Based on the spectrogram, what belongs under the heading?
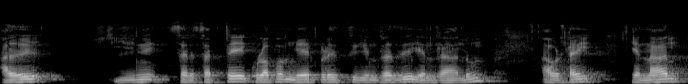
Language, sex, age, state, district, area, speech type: Tamil, male, 60+, Tamil Nadu, Tiruppur, urban, spontaneous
